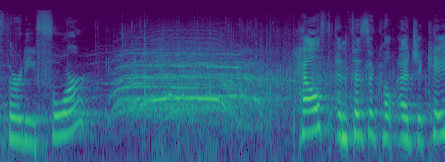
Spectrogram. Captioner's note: attendees cheering and clapping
